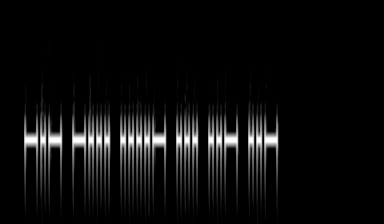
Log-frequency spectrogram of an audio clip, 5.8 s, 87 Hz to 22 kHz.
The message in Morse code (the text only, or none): KB4SUU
